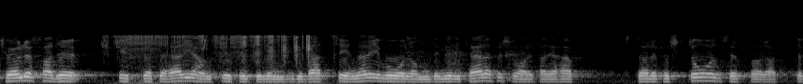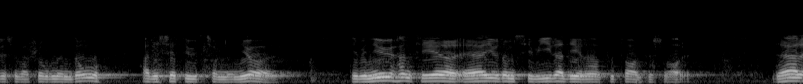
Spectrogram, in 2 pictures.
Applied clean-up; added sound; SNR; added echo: none; Squeak; 19 dB; none.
